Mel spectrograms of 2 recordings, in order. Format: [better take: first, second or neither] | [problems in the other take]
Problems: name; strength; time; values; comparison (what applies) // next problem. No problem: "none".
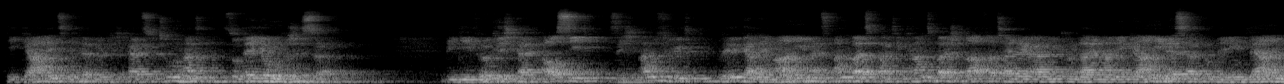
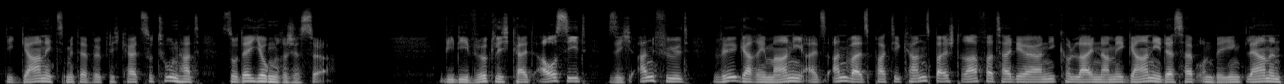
second | room echo; strong; dies away in 1.3 s // off-mic speech; far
